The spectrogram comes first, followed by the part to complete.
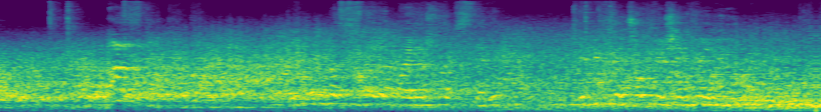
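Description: A room of people applauding, with a man's voice carrying on under the noise and becoming clearer near the end.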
